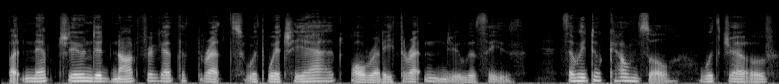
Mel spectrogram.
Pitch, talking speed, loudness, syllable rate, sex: 135 Hz, 155 wpm, -20 LUFS, 4.4 syllables/s, female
